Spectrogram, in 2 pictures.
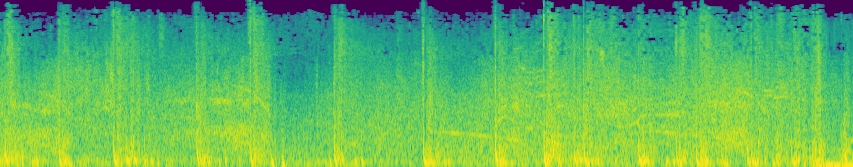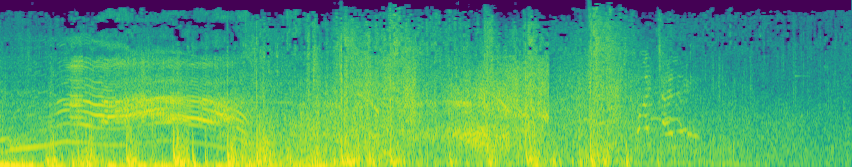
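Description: Gunshots crack rapidly in quick bursts.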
